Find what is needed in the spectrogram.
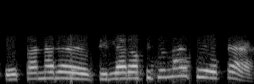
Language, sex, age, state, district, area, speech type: Odia, female, 45-60, Odisha, Angul, rural, conversation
